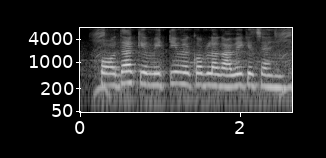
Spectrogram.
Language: Bhojpuri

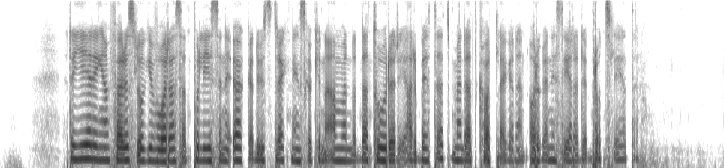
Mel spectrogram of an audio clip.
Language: Swedish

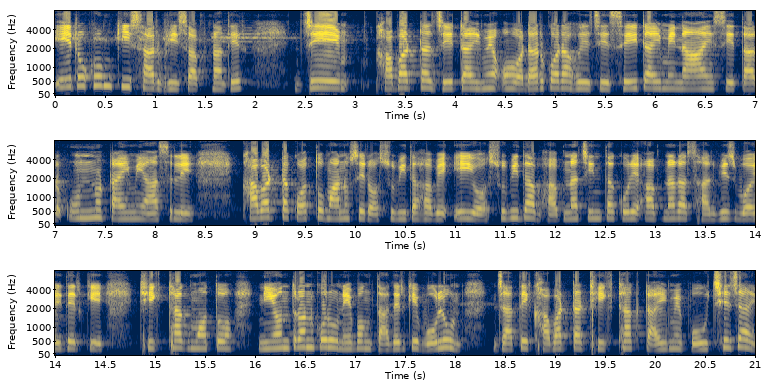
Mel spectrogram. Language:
Bangla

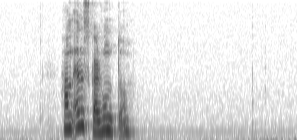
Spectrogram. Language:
Faroese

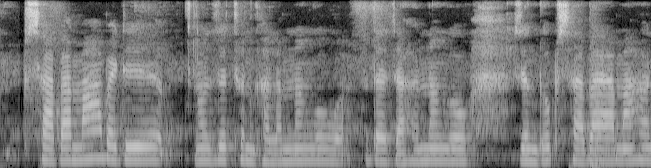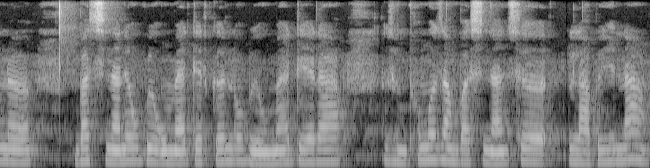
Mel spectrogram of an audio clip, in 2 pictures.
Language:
Bodo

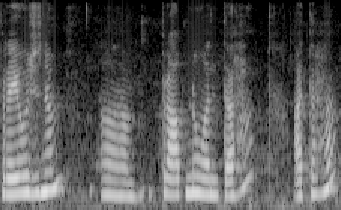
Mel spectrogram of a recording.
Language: Sanskrit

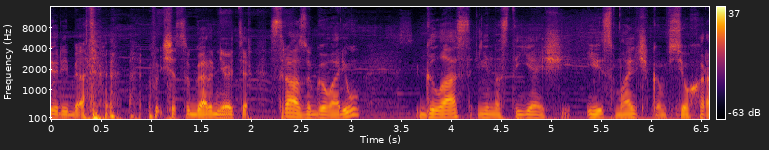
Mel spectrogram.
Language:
Russian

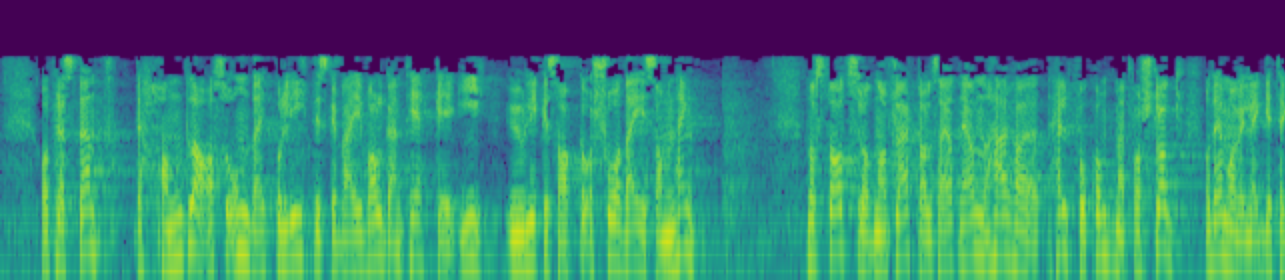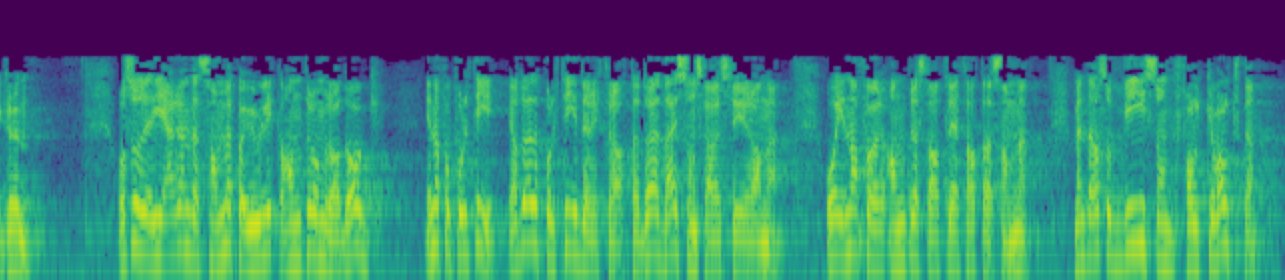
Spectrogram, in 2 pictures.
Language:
Norwegian Nynorsk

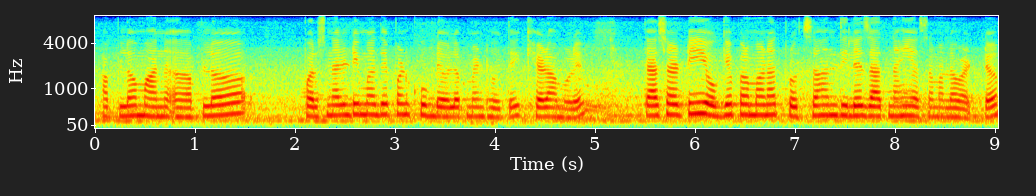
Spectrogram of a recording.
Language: Marathi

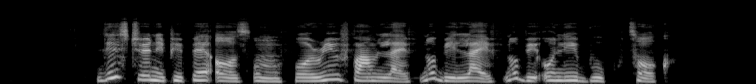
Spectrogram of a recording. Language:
Nigerian Pidgin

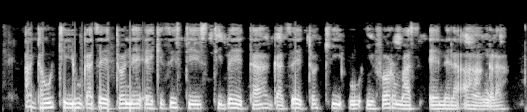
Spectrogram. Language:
Esperanto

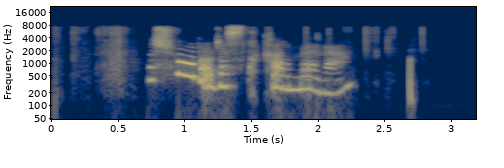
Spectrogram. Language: Kabyle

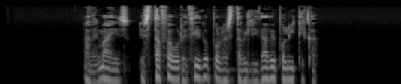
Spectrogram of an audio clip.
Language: Galician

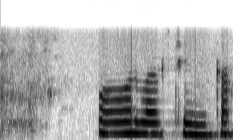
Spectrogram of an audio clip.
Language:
Punjabi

